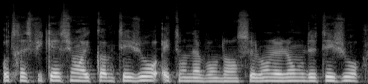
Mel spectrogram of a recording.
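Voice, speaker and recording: A man reads a religious commentary aloud at a measured, even pace. His voice is mellow and relaxed, and he works Hebrew terms and chapter-and-verse references into the reading. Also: fairly high pitch. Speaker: reader of a daily study text.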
